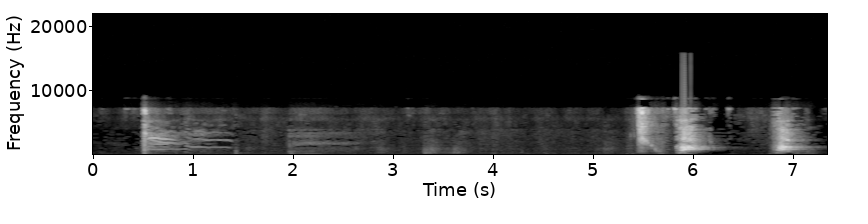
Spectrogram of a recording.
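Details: Bichon Frise dog, a pet female, barking to beg for her squeaky toy to be thrown: a sharp high yip early on, soft whines, then three loud barks near the end, in a quiet indoor room.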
